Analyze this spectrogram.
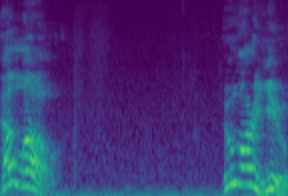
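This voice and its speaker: The speaker puts on a character voice pitched high. There is audible echo on the recording. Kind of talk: radio voice.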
